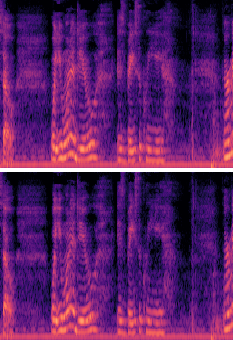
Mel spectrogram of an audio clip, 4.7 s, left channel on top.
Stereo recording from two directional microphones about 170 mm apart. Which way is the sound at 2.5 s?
60° right (ahead or behind).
